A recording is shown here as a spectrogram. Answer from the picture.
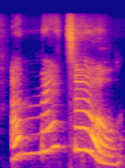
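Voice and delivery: very high, stretched-out exclamation; gloating over a prize; awestruck greed. A narrator's reading. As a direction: marvel slowly in a high voice. Bully gazes madly at medal.

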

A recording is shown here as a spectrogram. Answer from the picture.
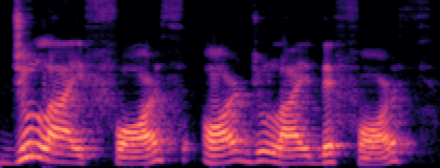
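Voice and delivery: slow, careful English date; slow model date. Shown as a demonstration. Teacher modeling a date for students, slow and careful. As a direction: say it slowly for students to copy. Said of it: "you can say".

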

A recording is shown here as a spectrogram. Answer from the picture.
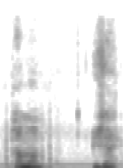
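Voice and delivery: ordinary talk, nothing marked

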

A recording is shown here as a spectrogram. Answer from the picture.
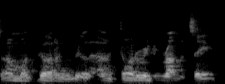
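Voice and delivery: low, fast, soft mutter of dread; dismayed inner thought. Retold or imitated. New coach hearing the boss is leaving, muttering low and fast in dread. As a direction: mumble it low and quick to yourself, horrified. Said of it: "That was my first thoughts".

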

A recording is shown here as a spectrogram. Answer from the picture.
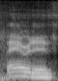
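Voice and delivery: mock catchphrase. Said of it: "The Natho classic".

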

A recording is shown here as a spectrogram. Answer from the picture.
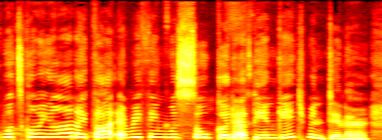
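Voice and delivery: high, motherly mom voice; voicing a worried mother. Narrator voicing the mom questioning her son, high.

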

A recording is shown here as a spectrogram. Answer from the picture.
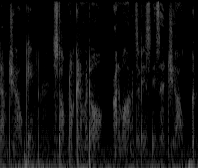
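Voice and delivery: usual speaking voice

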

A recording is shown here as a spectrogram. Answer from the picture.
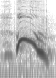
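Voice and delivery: high, loud startled ooh; ghostly ooh. Acted. Ghost is startled by the princess, high and loud. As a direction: yelp like a frightened ghost. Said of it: "said the little ghost".

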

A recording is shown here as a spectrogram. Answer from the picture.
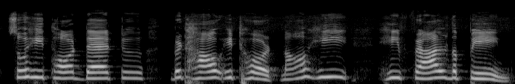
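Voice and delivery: dramatic story reading. Acted. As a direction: read it out with full force. Reads Hari's realisation aloud.

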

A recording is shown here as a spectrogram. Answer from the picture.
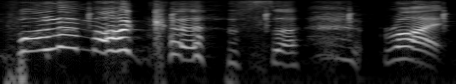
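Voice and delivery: high, loud urgent directions; frantic shouting. Real, not acted. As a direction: yell it fast and panicked.

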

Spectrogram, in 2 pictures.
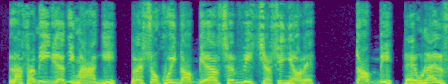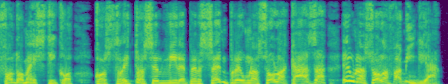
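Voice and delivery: a servant too anxious to begin; fretful house-elf. A narrator's reading. Dobby explains his servitude.

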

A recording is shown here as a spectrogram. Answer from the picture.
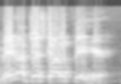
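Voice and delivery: high innocent tone; Sweet Lo. Retold or imitated. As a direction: play innocent. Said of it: "Sweet Lo was like".

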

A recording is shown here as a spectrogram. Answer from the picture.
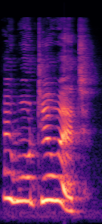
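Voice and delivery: high, loud protest; loud refusal. A narrator's reading. Earthworm refusing the plan, protesting loudly. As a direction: dig in and refuse outright.

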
